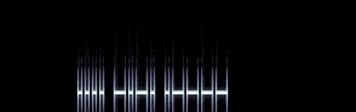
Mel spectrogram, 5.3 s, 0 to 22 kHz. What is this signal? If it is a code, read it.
Morse code, heard as a keyed tone, about 22 wpm, 700 Hz. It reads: HC1
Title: Callsign Prefixes for Top 100 DXCC - 22wpm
